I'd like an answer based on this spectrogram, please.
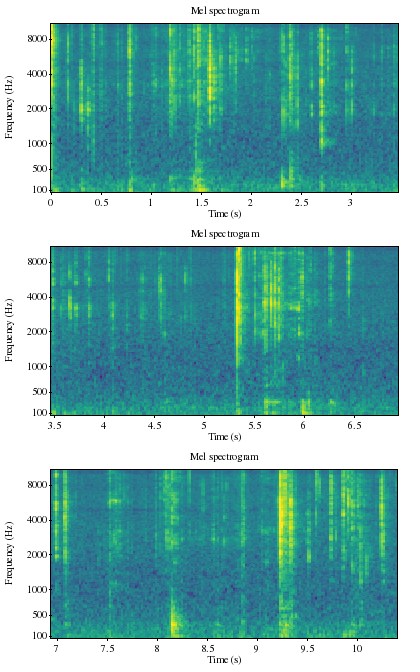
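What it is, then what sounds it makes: Bar of soap being scraped. A metal blade scrapes and cuts flakes off the edge of a solid white soap bar held in the hand. The sound is a quiet series of crisp, bright scrapes and short crackling cuts, spread unevenly through the clip with little low end and almost no ring after each stroke.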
